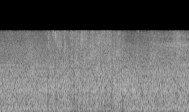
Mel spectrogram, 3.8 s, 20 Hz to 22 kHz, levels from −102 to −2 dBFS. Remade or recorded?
recorded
